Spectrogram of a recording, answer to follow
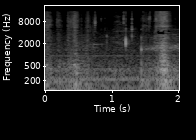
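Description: A glazed ceramic flowerpot on its footed saucer being slid across a wooden tabletop by a gloved hand: a faint scraping rub with a small tick partway through, swelling briefly near the end.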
